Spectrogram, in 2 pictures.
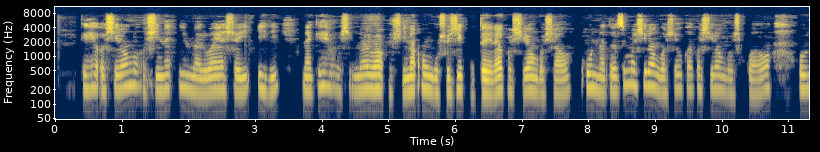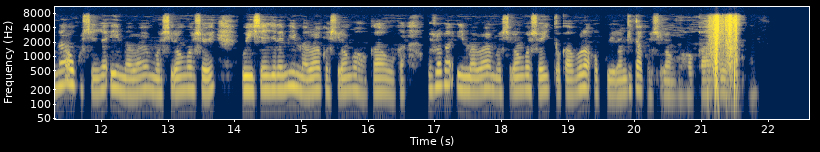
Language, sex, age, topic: Oshiwambo, female, 25-35, finance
